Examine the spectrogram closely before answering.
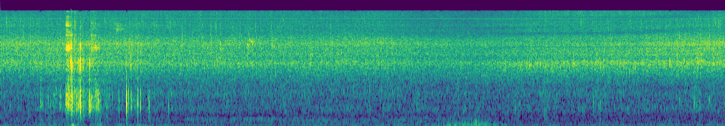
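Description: Small forest stream running over rocks, a steady rush of water. About a second in, a quick run of knocks and clicks stands out above it.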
